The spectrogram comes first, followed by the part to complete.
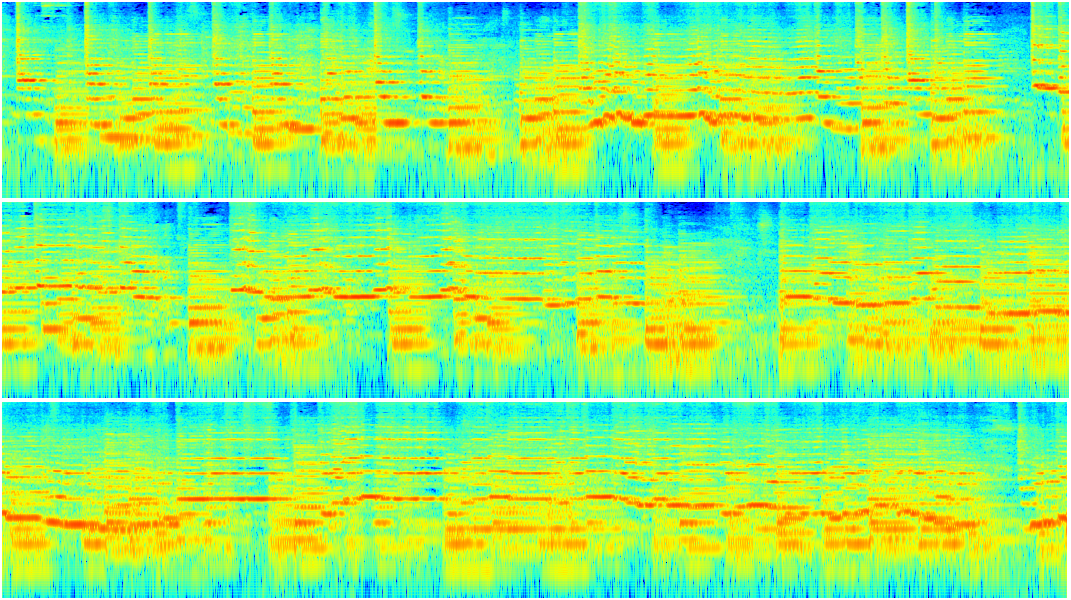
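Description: Live jazz duo: a concert flute playing a flowing melodic line over piano accompaniment, with a couple of brief breaks in the flute line.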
